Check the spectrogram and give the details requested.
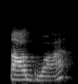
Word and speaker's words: Bagua: So it's pronounced Bagua, and this is the main tool used in Feng Shui.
